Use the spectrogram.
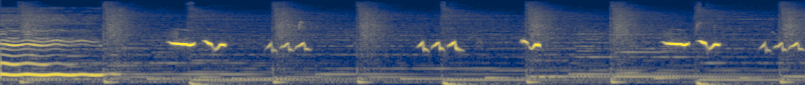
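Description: Bright bird chirps and quick tweets come in short repeated bursts over a gentle musical backing, loud and close, in a storybook scene of a healed bird taking flight.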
